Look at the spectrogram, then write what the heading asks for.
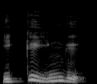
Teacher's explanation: இங்க முயற்சி பிறப்பு அப்படின்னு வருும் பொழுது இக்கு இங்கு இது எல்லாமே முதல் பகுதி நாவின் முதல் பகுதி அன்னத்தை தொடுவதனால் தோன்றுகிறது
